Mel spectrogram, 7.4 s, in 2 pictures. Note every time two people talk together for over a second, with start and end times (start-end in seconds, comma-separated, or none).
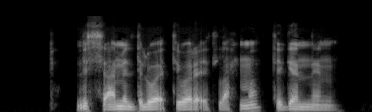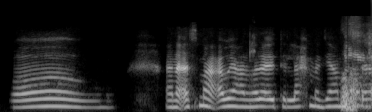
none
